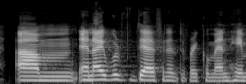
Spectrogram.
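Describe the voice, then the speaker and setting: Speaking with a Spanish accent, a woman has a fairly low pitch and a bright, sharp tone. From Spain. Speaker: marketing manager. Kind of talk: podcast interview.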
